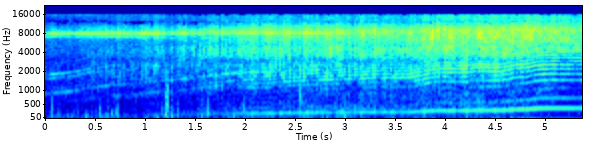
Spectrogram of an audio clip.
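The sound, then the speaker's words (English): Small remote-controlled airplane with graphene-coated wings taking off. After a few light clicks, its electric motor and propeller build into a continuous buzzing whine that climbs steadily in pitch and grows slightly louder. “that is the sound of the world's first airplane made with graphene-coated wings taking off”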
